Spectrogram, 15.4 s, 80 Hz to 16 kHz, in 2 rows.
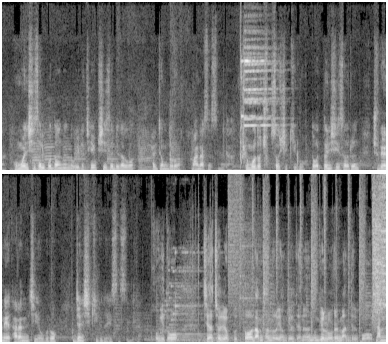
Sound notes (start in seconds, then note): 4.8 emphasizing sound effect; 10.6 upbeat music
